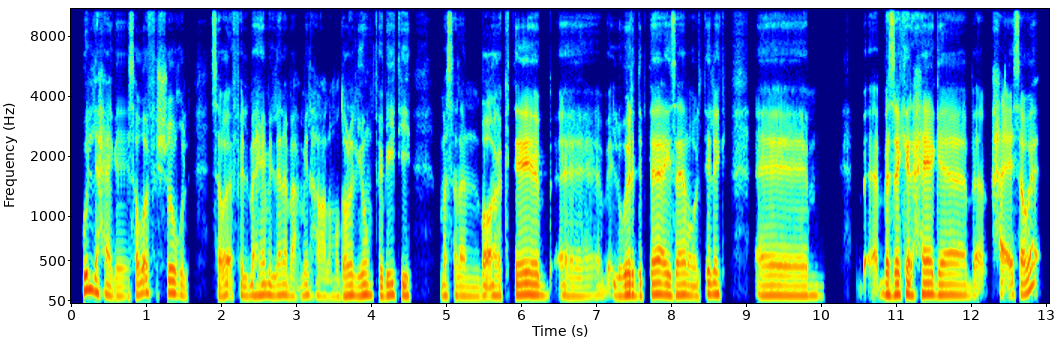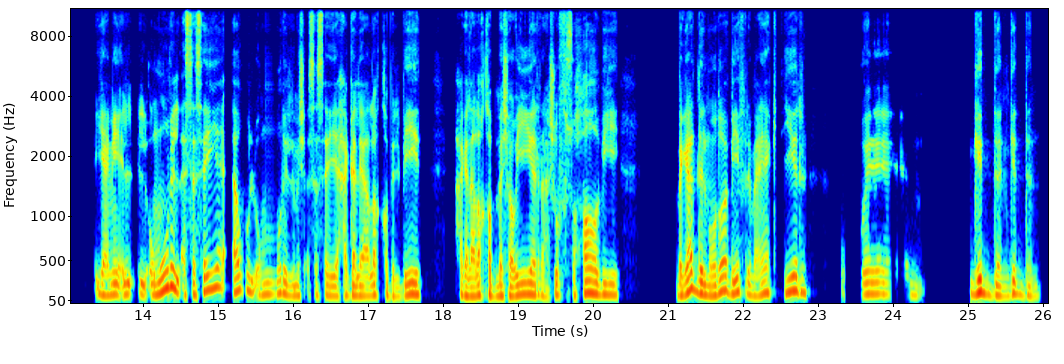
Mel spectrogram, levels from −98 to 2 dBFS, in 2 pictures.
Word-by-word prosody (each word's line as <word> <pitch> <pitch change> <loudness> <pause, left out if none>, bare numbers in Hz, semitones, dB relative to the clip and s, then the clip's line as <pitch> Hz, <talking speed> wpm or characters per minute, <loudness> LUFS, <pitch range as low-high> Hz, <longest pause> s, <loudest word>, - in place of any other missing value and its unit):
وكل 170 -2 +5
حاجة، 105 -5 -3
سواء 115 +7 0
في 140 - -9
الشغل، 125 -7 0 0.3
سواء - - 0
في - - -6
المهام 110 +3 0
اللي 110 -1 -1
أنا 115 0 0
باعملها 110 +2 -6
على 100 -2 -7
مدار 105 +3 0
اليوم 115 +2 +1
في 110 -2 -2
بيتي، 115 -1 0 0.4
مثلًا 105 -2 -4
باقرا 110 +2 +2
كتاب، 115 +1 +3
آآ 105 0 -5
الوِرد 115 +1 +1
بتاعي 120 0 +4
زي 115 +2 +2
ما 115 - +1
قُلت 105 +4 -4
لِك، 125 -1 0 0.4
آمم، 110 0 0 0.5
ب 120 - -4
باذاكر 120 0 +5
حاجة، 115 -2 +4
ب 110 - -4
ح - - +2
سواء - - +2 0.4
يعني 120 0 0
ال 120 -1 -2
الأمور 130 - +3
الأساسية 165 - +1
أو 155 +3 +2
الأمور 125 -1 -3
اللي 110 -3 -2
مش 110 0 -4
أساسية، 110 -2 -3
حاجة 110 +2 -1
ليها 110 -1 0
علاقة 110 +1 -3
بالبيت، 110 +5 0 0.4
حاجة 115 - -2
ليها 100 - +1
علاقة 115 +2 +1
بمشاوير، 110 +3 0
هاشوف 115 +7 -5
صحابي، 120 -1 +1 0.8
بجد 140 +8 +4
الموضوع 120 +6 +3
بيفرِق 135 -3 -1
معايا 110 +6 -1
كتير 145 +1 0 0.7
و 120 - -1 1.4
جدًا 120 -4 +3
جدًا. 105 -1 -5
115 Hz, 140 wpm, -22 LUFS, 110-125 Hz, 1.4 s, وكل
